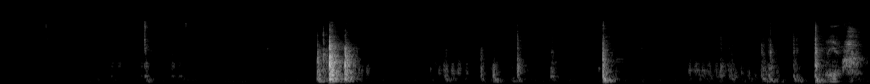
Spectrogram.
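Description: Scattered clicks and knocks of small parts being handled while a synthesizer keyboard is put back together. A louder clatter comes about three seconds in and a single knock around six seconds. Near the end there is a quicker run of rattling and clicking.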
